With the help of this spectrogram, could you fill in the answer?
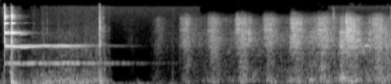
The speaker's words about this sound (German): der Zug hält gleich an.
